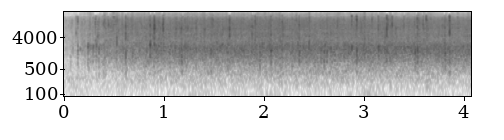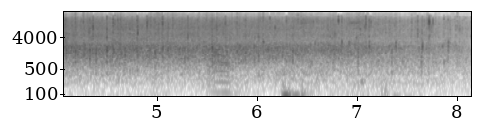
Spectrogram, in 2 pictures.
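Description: Sustained applause from a university commencement crowd at Kent State welcoming a speaker, steady and dense for the whole stretch with no voices over it.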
